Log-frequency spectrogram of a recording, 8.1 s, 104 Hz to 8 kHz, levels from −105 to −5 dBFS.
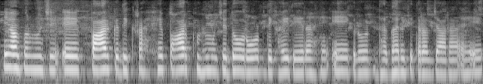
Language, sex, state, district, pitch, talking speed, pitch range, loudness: Hindi, female, Himachal Pradesh, Shimla, 205 Hz, 195 wpm, 190-220 Hz, -22 LUFS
